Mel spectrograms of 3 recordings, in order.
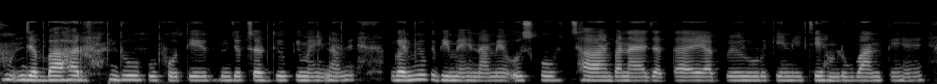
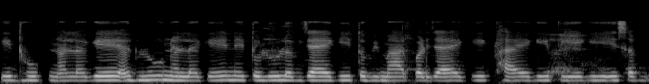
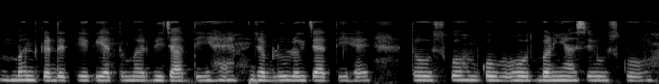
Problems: constant background noise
